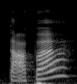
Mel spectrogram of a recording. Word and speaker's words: Thapa: say your name tapa I think I think that th does the like thali and um I am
